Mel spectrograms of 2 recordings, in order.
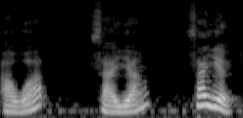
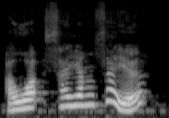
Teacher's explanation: dia menjadi ayat tanya bila awak sayang saya apabila ada tekanan di hujungnya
